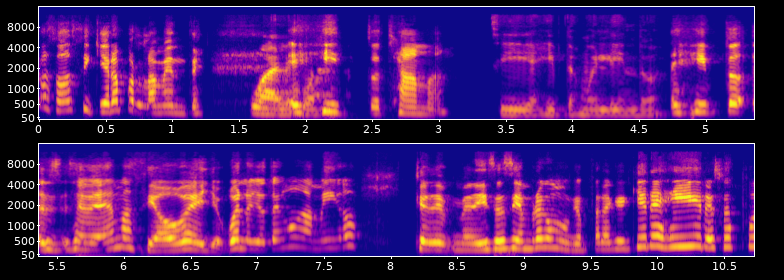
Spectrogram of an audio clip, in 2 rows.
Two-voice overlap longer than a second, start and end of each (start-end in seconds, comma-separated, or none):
none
